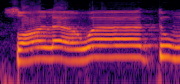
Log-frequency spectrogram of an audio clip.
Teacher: idgham bi gunnah di situ, tanwin bertemu mim, masuk beserta dengung kadar panjang 2 harakat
